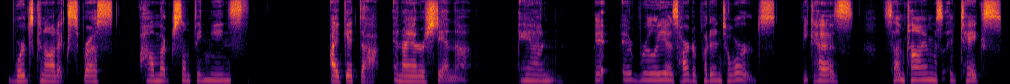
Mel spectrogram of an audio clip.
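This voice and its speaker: Slow-talking woman with a sore voice. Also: a little high, flat delivery, gravelly, a little mellow, no room sound, studio quality. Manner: slow, halting reading with pauses and self-corrections. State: losing her voice, sore throat. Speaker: streamer reading a court filing. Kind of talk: casual late-night live stream.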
